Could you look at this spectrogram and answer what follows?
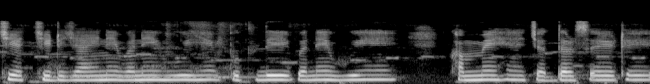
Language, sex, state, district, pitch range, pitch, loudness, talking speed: Hindi, female, Uttar Pradesh, Ghazipur, 200-215 Hz, 210 Hz, -15 LUFS, 140 wpm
